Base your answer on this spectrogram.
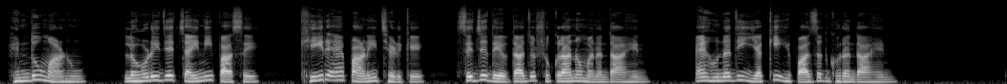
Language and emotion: Sindhi, neutral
